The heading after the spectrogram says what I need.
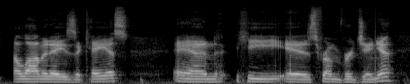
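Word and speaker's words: Olamide Zaccheaus: college that is how you say his name olamide zacchaeus and he is from virginia so i would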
